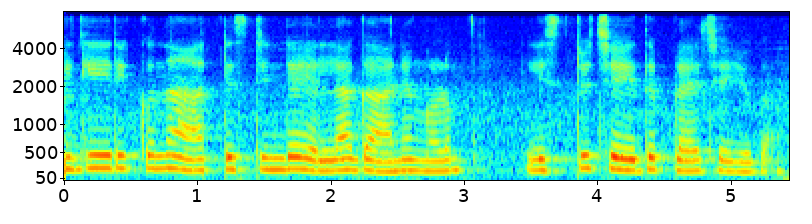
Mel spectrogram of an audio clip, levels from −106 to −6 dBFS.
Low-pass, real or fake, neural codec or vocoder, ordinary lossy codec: 7.2 kHz; real; none; none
